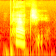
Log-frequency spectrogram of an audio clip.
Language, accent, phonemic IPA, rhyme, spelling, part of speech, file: English, US, /ˈpæt͡ʃi/, -ætʃi, patchy, adjective, En-us-patchy.ogg
- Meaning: 1. Full of, or covered with, patches; abounding in patches 2. Not constant or continuous; intermittent or uneven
